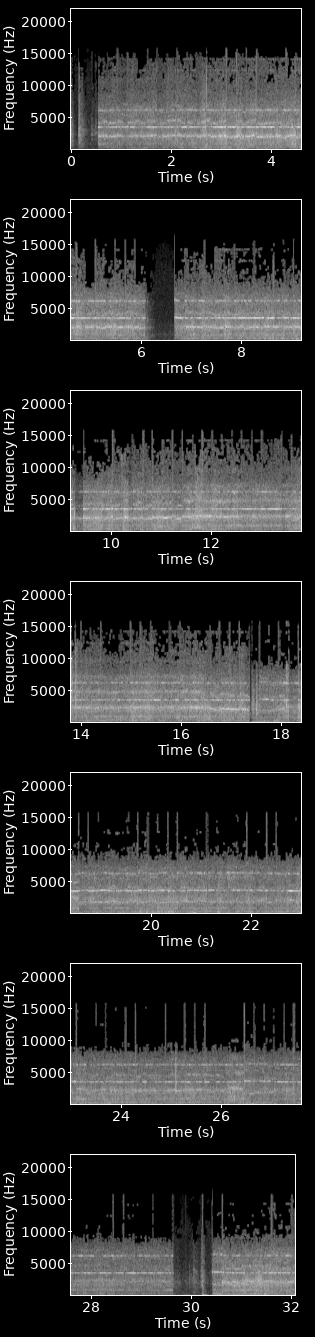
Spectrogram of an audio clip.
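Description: Cordless stick vacuum cleaner running steadily with a high motor whine, cutting out briefly about six seconds in.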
